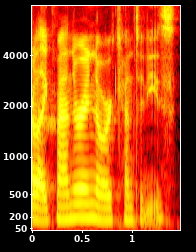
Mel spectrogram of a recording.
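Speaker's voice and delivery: ordinary talk, nothing marked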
